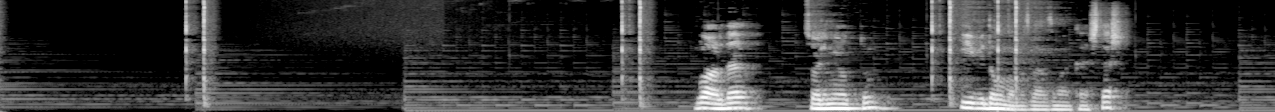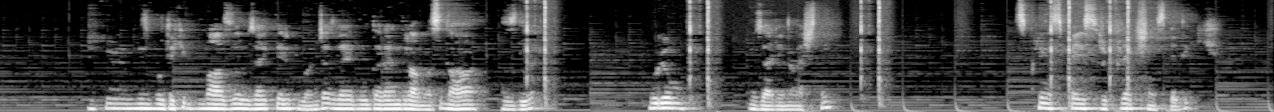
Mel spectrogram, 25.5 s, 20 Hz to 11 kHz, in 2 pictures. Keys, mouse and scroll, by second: 2.7-11.3 drag, 11.3-11.7 scroll up 3, 18.0 click, 23.3 click.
